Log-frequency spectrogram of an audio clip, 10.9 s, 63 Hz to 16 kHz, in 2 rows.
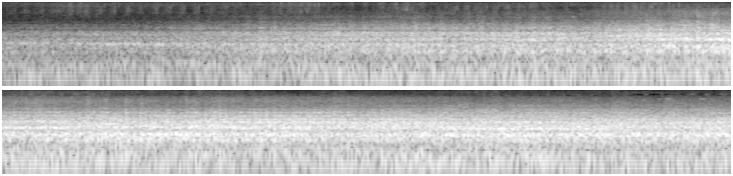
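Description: Freight train hauled by a class 185 electric locomotive passing along the line, its wheels and wagons growing steadily louder over the first five seconds or so and then running on at a steady level.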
